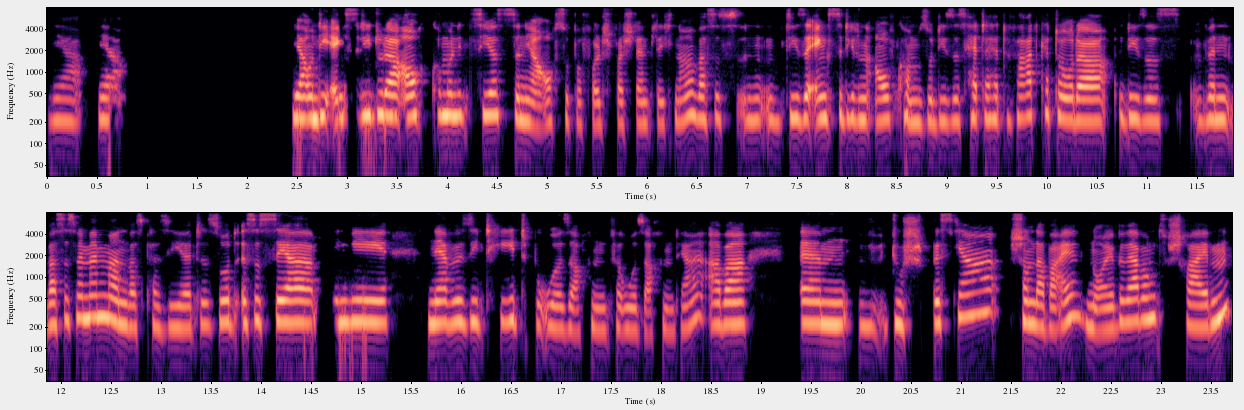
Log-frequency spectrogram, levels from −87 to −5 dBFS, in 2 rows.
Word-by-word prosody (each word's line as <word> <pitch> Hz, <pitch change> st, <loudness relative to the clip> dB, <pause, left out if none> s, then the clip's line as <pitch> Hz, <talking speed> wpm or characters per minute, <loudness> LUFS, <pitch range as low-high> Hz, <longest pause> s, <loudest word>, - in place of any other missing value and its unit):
Ja, 210 Hz, -1 st, -8 dB
ja. 220 Hz, -1 st, -3 dB, 1.8 s
Ja, 230 Hz, -1 st, +6 dB
und 225 Hz, +1 st, +4 dB
die 235 Hz, -, +5 dB
Ängste, 225 Hz, +4 st, +5 dB
die 250 Hz, 0 st, +4 dB
du 260 Hz, +1 st, +2 dB
da 240 Hz, -2 st, +8 dB
auch 245 Hz, +2 st, +3 dB
kommunizierst, 250 Hz, 0 st, +1 dB
sind 220 Hz, -1 st, +1 dB
ja 185 Hz, -4 st, +2 dB
auch 195 Hz, +2 st, -3 dB
super 200 Hz, -2 st, -9 dB
vollsch 185 Hz, 0 st, -6 dB
verständlich, 190 Hz, -1 st, -6 dB
ne? 230 Hz, +5 st, -2 dB
Was 225 Hz, 0 st, -2 dB
ist 225 Hz, 0 st, -4 dB
sind 215 Hz, 0 st, -7 dB
'n 215 Hz, -1 st, -8 dB
diese 230 Hz, -1 st, +3 dB
Ängste, 230 Hz, +3 st, +5 dB
die 225 Hz, 0 st, -2 dB
dann 215 Hz, -1 st, -2 dB
aufkommen, 210 Hz, 0 st, -2 dB
so 205 Hz, +1 st, -5 dB
dieses: 205 Hz, +1 st, -6 dB
„Hätte 220 Hz, 0 st, 0 dB
hätte 220 Hz, -1 st, -4 dB
Fahrradkette,“ 245 Hz, +3 st, -2 dB
oder 210 Hz, -1 st, +4 dB
dieses: 215 Hz, -2 st, -2 dB
„Wenn 215 Hz, +1 st, -3 dB
was 220 Hz, +1 st, +1 dB
ist, 250 Hz, 0 st, -5 dB
wenn 270 Hz, -1 st, +3 dB
meinem 280 Hz, +1 st, +4 dB
Mann 245 Hz, -5 st, +3 dB
was 200 Hz, 0 st, -4 dB
passiert,“ 200 Hz, 0 st, -6 dB
so 235 Hz, +2 st, -1 dB
d 230 Hz, -, -10 dB
es 230 Hz, +2 st, -1 dB
ist 230 Hz, -2 st, 0 dB
sehr 235 Hz, -1 st, +5 dB
irgendwie 235 Hz, 0 st, +2 dB, 0.3 s
Nervosität 230 Hz, +1 st, -1 dB
verursachend 190 Hz, -3 st, -7 dB
verursachend, 180 Hz, -2 st, -8 dB
ja? 245 Hz, +9 st, -5 dB
Aber, 225 Hz, +1 st, +2 dB, 0.5 s
ähm, 225 Hz, -1 st, +2 dB
w 205 Hz, -1 st, -10 dB
du 220 Hz, -2 st, -1 dB
sch -, -, -2 dB
bist 225 Hz, +1 st, 0 dB
ja 305 Hz, +4 st, +1 dB
schon 235 Hz, -2 st, 0 dB
dabei, 210 Hz, +7 st, +1 dB
neue 190 Hz, -1 st, -2 dB
Bewerbungen 245 Hz, +5 st, +2 dB
zu -, -, -15 dB
schreiben 220 Hz, -, +1 dB
220 Hz, 165 wpm, -22 LUFS, 205-235 Hz, 1.8 s, da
